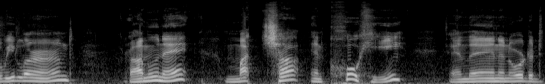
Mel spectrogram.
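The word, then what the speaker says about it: コーヒー: Kohhi is the Japanese pronunciation of coffee. So Japanese kohhi. Yeah, they don't quite have an F sound in the alphabet, I don't think.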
